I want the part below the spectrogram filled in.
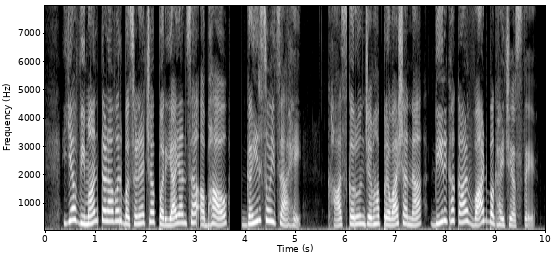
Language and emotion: Marathi, disgusted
